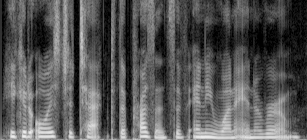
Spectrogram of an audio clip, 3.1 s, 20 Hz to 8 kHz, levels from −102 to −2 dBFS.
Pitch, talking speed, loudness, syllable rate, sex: 210 Hz, 235 wpm, -19 LUFS, 6.1 syllables/s, female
